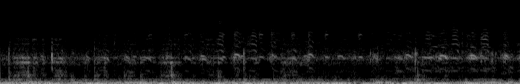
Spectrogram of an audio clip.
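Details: Flock of Canada geese at a park lake, honking almost continuously with many overlapping short nasal calls, set against heavy low-pitched background rumble.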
